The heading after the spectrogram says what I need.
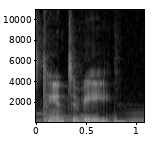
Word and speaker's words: Tantive: But the official pronunciation for it is Tantive, and it's only because of like the radio drama, I think.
